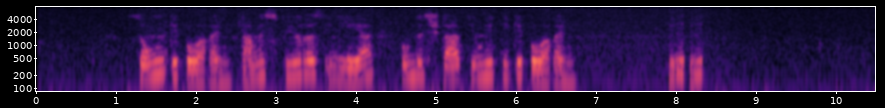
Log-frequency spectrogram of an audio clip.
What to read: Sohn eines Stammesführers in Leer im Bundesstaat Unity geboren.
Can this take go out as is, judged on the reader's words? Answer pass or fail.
fail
